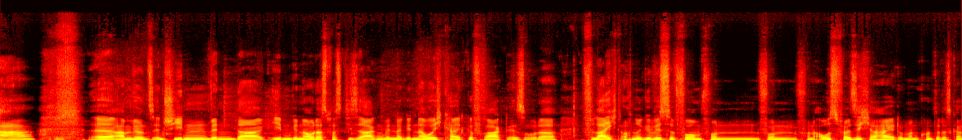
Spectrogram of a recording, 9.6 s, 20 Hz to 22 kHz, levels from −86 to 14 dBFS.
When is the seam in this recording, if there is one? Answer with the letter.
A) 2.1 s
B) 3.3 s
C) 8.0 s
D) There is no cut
D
